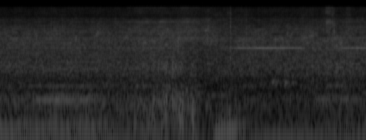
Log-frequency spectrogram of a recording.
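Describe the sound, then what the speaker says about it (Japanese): Near a snowy shrine, a snowplow engine drones steadily as a faint, distant low rumble, joined briefly by a thin high tone. "除雪車のね、音もすごいですけど"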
